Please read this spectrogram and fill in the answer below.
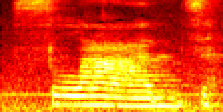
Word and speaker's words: slide: slip and slides slide so so far it says slid what do I need to put at the end of this word to make it say so I instead of slid a silent e that's right so there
